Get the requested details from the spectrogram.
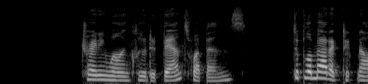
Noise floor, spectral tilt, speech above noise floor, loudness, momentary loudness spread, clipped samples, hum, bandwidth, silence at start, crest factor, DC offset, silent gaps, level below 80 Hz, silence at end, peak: -86 dBFS; -4.5 dB/octave; 59 dB; -27 LUFS; 15 LU; under 0.1%; none; 17.5 kHz; 0.8 s; 20 dB; under 0.1%; none; -68 dBFS; 0 s; -8 dBFS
